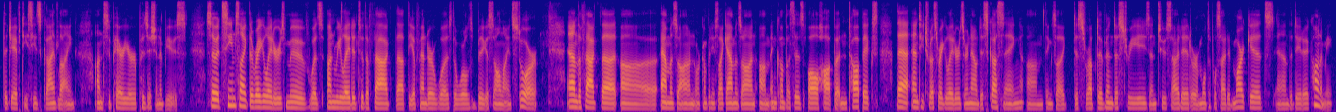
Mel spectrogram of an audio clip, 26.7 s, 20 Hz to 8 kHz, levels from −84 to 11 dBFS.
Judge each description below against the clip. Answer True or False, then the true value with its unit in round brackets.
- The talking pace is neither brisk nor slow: True (145 wpm)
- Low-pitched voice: True (130 Hz)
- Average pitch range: False (1.8 semitones)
